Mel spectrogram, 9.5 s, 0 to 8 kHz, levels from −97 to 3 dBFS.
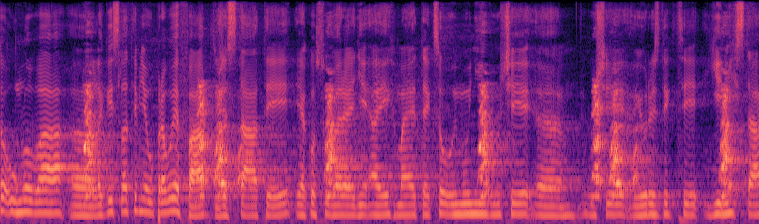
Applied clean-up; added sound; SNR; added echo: none; Dog; 3 dB; none.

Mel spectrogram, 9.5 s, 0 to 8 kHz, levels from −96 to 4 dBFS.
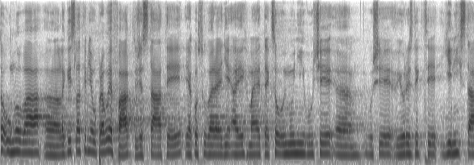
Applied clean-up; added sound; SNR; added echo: none; none; none; none.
